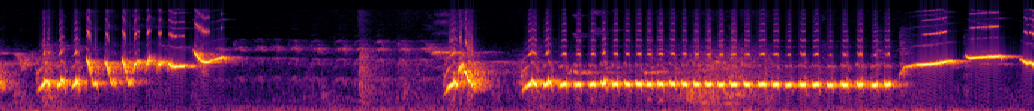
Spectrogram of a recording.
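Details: White-rumped shama song meant to draw replies from other shamas: rich whistled phrases, then a long fast rattling trill on one steady pitch for about three seconds, ending in a rising whistle.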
